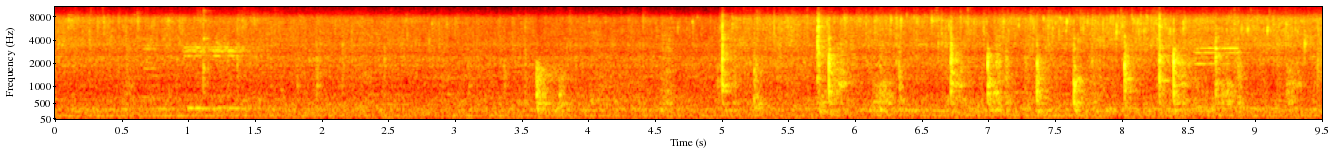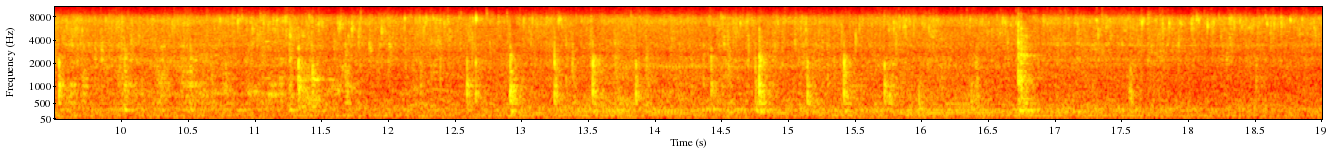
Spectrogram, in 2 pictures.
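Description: Chopped shallots sizzling in hot sesame oil in an aluminium pressure cooker, a steady hiss. From about five seconds in, a wooden spatula stirs them, with many short clacks and scrapes against the pan.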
